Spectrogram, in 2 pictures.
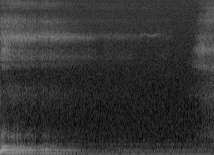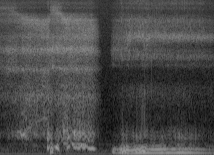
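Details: Low rumbling snorting breaths fading then returning with a snuffly burst over steady room noise, from Queenie, a big pig, sleeping; snoring.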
